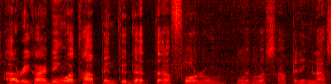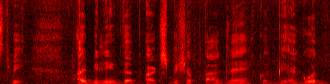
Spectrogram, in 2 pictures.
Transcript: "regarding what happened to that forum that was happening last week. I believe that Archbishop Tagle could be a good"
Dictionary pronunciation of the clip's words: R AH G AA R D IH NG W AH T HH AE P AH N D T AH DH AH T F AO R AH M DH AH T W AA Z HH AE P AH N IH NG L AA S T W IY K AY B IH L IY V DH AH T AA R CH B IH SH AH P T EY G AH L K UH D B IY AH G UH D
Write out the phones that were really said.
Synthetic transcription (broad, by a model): R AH G AA R D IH NG W AH T HH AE P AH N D T AH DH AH T F AO R AH M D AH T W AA S HH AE P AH N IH NG L AA S T W IY K AY B IH L IY V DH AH T AA R CH B IH SH AH P T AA G L K UH D B IY AH G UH D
